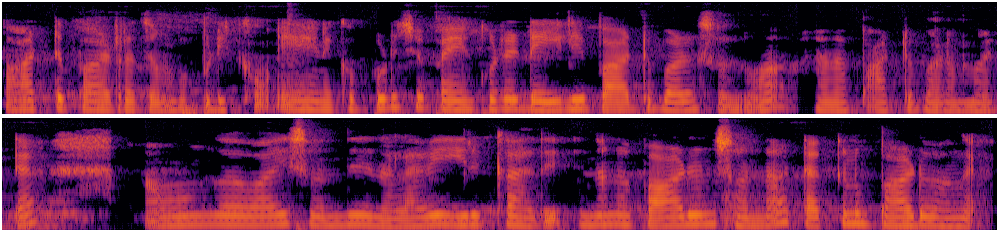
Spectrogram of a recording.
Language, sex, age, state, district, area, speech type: Tamil, female, 18-30, Tamil Nadu, Perambalur, rural, spontaneous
